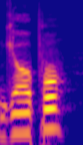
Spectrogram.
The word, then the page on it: gyopu: apatani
